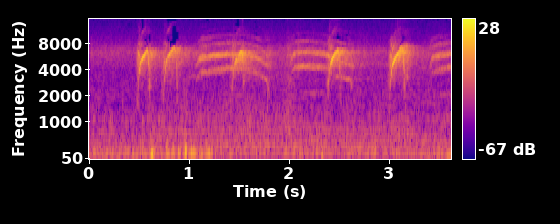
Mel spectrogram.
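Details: Long-tailed rosefinch, male and female, recorded 20 December 2016: loud, high, clear whistled notes, some sharply falling, others drawn out and slightly arched, given in a quick run of about seven calls, background otherwise quiet.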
